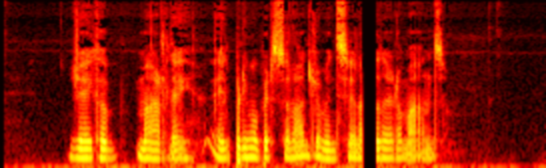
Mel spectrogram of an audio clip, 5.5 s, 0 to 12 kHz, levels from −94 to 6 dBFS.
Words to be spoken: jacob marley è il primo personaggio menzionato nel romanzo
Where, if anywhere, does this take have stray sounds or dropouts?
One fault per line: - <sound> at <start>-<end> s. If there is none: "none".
- dropout at 3.6-3.8 s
